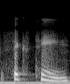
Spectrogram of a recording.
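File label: "sixteen", female; MacCribbage; InterStellar MacCribbage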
